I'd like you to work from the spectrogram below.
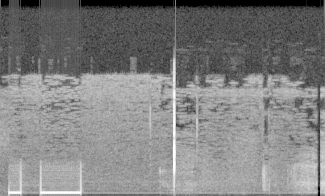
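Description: Telephone keypad tones beep as a call is placed to a production company, two short dial tones then a longer one, followed by a faint click and quiet line hiss.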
